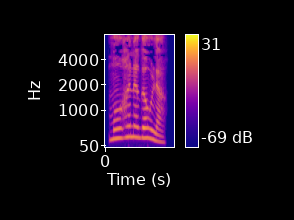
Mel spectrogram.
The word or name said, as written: ಮೋಹನಗೌಳ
